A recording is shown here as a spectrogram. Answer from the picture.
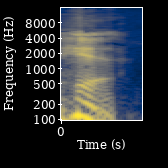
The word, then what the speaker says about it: here: OK, 所以比如 here 这一个字，如果我们要用一个英式的发音，它的发音是 here, 所以它是一个 a 滑到一个 a, 这是属于一个双元音，这是一个双元音，所以中间不会把它拆分开成两个音节然后再加一个 y 进去。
